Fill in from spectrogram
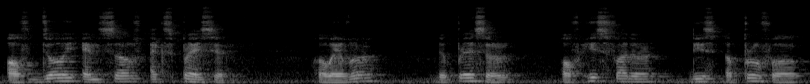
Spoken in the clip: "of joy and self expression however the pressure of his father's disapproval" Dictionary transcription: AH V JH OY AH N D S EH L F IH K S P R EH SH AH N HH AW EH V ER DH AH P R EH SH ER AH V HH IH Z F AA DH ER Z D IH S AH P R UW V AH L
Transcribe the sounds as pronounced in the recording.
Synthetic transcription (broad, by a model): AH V JH OY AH N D S EH L F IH K S P R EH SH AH N HH AW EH V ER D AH P R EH S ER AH F HH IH S F AA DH ER D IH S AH P R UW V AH L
